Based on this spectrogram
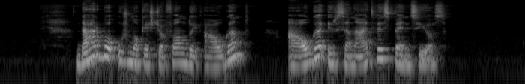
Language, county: Lithuanian, Klaipėda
